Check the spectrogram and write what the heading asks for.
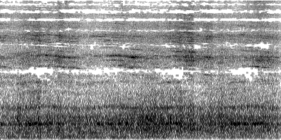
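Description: Intermodal freight train's container well cars and trailer flatcars rolling past close up: steady, loud noise of steel wheels on rail, with a steady drone running under it.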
